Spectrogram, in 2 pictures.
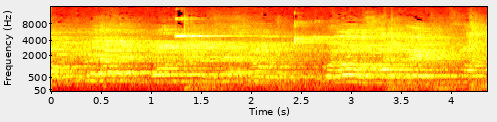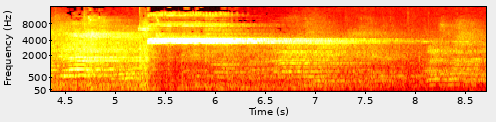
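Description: Basketball game in an echoing gym: a ball bouncing on the hardwood floor while players call out. About five seconds in, a steady high-pitched tone starts suddenly and holds for nearly three seconds.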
